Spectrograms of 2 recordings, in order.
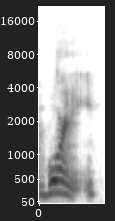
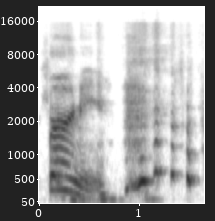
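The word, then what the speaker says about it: Boerne: visited the city of bernie texas spelled b-o-e-r-n-e we thought it'd be like born born yeah borney no it's bernie and that's actually how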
